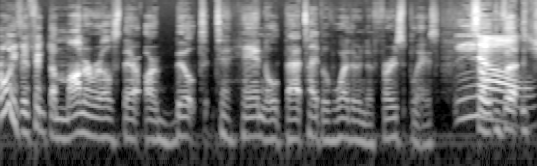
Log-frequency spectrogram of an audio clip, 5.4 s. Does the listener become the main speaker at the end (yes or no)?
no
